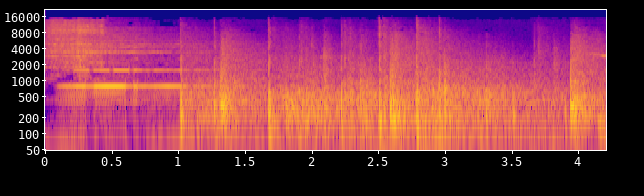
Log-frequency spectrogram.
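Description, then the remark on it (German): Fireworks crackle and pop in rapid, irregular bursts, with a whistling tone at the start followed by loud sharp bangs and a steady crackling wash. No one speaks. “Feuerwerk.”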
